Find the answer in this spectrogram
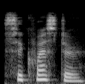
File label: "sequester", American English; ɚ - əɹ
